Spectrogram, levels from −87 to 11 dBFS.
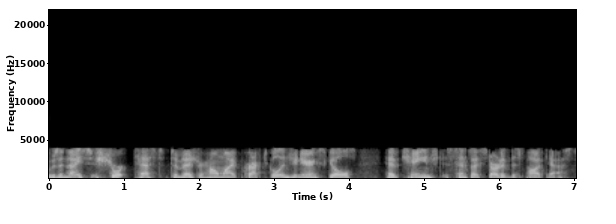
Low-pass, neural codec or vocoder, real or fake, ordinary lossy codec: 7.2 kHz; none; real; AAC, 16 kbps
